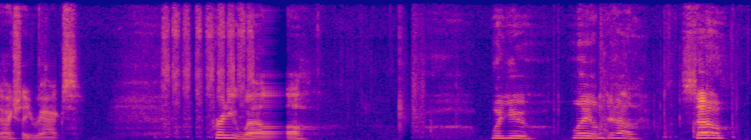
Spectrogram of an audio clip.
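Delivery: talking through a yawn. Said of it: "sorry, I'm yawning".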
